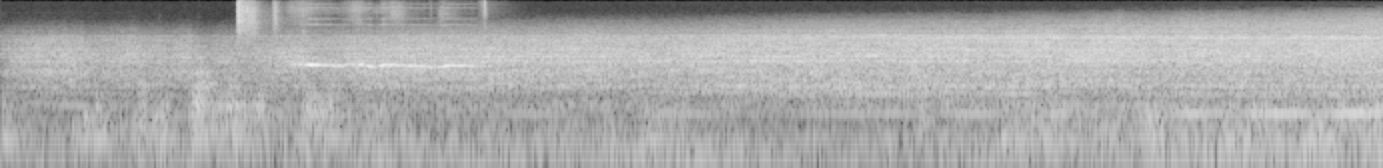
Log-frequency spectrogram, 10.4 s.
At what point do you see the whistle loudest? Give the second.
2 s.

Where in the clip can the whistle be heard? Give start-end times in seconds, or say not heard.
1.8-3.6.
